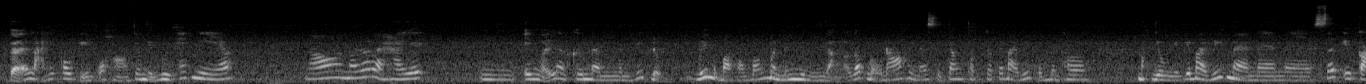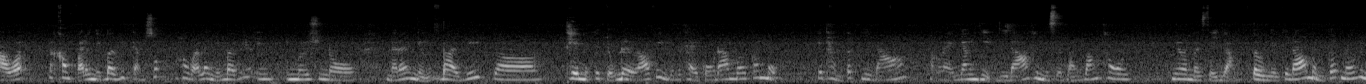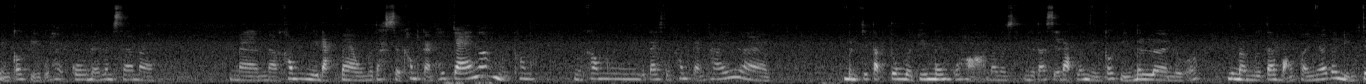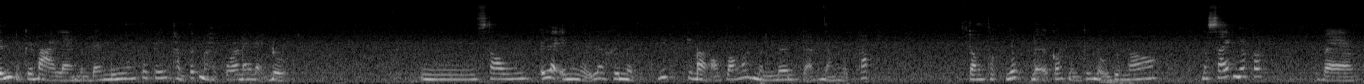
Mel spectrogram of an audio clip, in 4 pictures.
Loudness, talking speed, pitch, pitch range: -28 LUFS, 275 wpm, 245 Hz, 225-270 Hz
